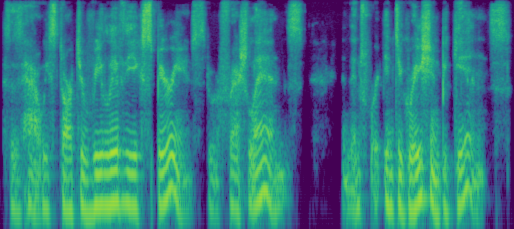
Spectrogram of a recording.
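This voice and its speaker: A man's voice: mid-range voice, steady tone, normal speed, vocal fry, dark tone, breathy edge. A man hosting an informal explanatory presentation, conversational and often checking in with the listener through rhetorical questions. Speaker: host and presenter.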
